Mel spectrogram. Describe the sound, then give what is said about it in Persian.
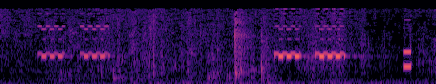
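A telephone rings in an apartment with faint, trilling electronic bursts in pairs, separated by a pause, then one final brief burst that cuts off short. “امین در آپارتمان رو باز میکنه و بدو بدو میاد گوشی تلفن رو برمیداره.”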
